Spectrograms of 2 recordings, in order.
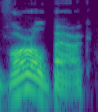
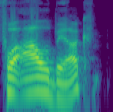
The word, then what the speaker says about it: Vorarlberg: I know that there are many people in Vorarlberg who completely agree with you, but are, of course, not as affected as the Viennese or the Tyroleans. – Yeah, it's by the way, it's pronounced Vorarlberg.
